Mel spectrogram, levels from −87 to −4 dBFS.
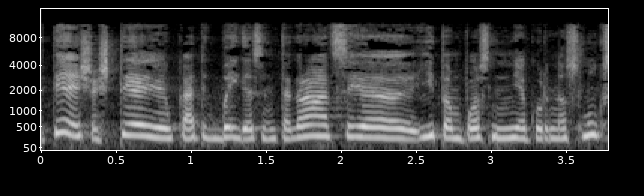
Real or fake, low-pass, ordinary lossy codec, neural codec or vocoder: fake; 14.4 kHz; MP3, 48 kbps; vocoder, 44.1 kHz, 128 mel bands, Pupu-Vocoder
